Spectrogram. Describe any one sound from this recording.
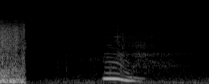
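A woman lets out a short falling cry up close.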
